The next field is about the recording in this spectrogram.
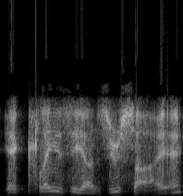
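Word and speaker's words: Ecclesiazusae: one the original word for Assembly women uh ecclesias sorry say that again so it's Ecclesia zusa am I breaking up yeah you did just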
